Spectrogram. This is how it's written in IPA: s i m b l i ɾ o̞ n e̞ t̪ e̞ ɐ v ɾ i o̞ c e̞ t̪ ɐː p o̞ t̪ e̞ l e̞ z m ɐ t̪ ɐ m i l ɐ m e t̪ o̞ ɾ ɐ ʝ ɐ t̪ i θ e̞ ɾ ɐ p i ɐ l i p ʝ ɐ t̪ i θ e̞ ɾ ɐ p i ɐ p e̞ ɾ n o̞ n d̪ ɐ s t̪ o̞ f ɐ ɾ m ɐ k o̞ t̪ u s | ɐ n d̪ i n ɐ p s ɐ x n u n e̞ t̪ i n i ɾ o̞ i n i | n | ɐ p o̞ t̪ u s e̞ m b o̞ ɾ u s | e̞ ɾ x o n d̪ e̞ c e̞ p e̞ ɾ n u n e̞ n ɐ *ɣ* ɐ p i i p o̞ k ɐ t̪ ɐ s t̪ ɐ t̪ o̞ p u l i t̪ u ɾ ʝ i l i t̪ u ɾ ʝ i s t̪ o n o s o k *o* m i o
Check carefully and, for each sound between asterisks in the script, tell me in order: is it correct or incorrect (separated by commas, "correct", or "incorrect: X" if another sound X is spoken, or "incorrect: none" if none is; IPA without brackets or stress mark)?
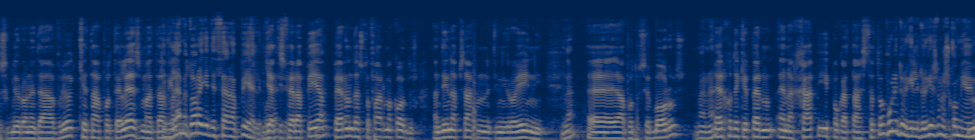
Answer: incorrect: x, correct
